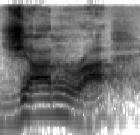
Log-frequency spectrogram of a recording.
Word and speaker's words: genre: le savent pas que le genre de musique c'est Music genra et ça s'écrit exactement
